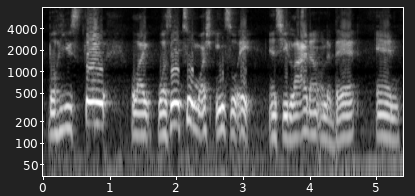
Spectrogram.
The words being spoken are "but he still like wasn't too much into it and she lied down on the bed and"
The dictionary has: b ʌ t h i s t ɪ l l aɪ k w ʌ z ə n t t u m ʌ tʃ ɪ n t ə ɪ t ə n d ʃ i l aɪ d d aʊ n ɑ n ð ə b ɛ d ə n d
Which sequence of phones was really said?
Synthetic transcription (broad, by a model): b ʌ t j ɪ s t ɪ l l aɪ k w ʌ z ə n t t u m ʌ tʃ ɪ n s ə ɪ t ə n ʃ i l aɪ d d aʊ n n ð ə b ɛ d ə n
